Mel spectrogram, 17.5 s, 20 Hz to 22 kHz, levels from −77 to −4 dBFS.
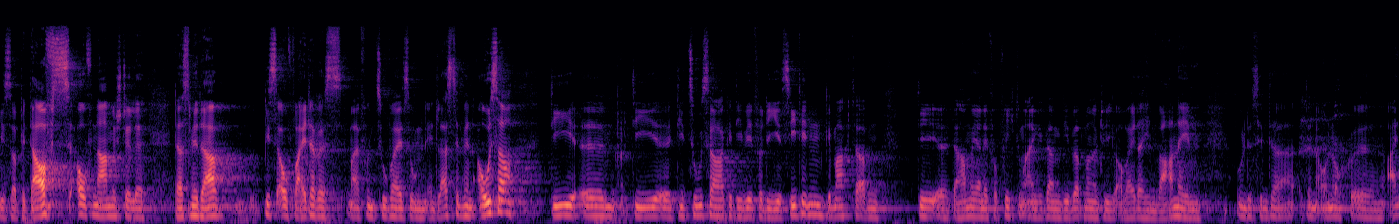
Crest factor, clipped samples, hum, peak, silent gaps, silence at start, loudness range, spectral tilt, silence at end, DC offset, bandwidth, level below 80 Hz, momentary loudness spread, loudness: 26 dB; under 0.1%; none; -6 dBFS; none; 0 s; 7 LU; -5 dB/octave; 0 s; under 0.1%; 15 kHz; -64 dBFS; 13 LU; -33 LUFS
